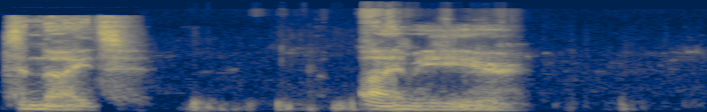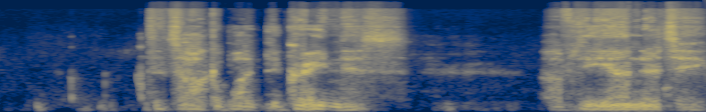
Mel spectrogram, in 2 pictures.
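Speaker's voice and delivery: sinister, evil, demonic narrator voice. Introducing tonight's podcast topic, in a demonic narration voice. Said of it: "demonic uh, narration voice right there".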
